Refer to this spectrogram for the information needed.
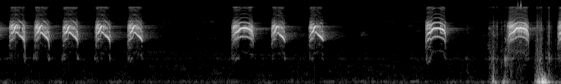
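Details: Calling plain-throated sunbird, played as a lure for wild birds: a rapid run of five high arched chips, then spaced groups of three and singles, with dull knocks near the end.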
